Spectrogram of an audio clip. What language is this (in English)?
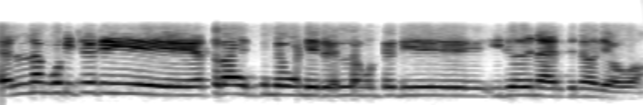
Malayalam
